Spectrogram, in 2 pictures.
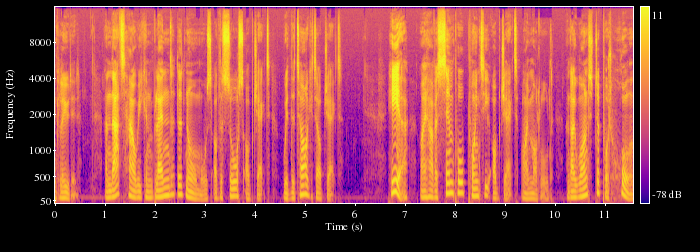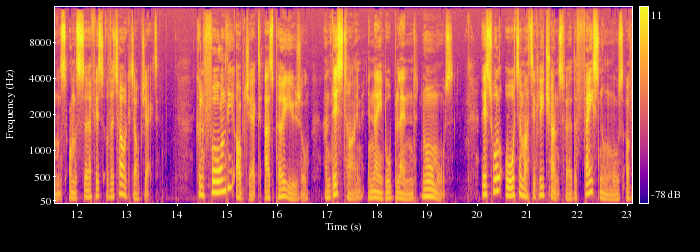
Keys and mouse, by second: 6.6-9.9 drag, 10.1-13.8 shift+drag, 13.8-15.1 middle drag, 18.2 click, 19.1 click, 19.4-19.8 right drag, 19.8 click, 19.8 right click, 20.0-21.2 drag, 22.2 click, 22.6-23.0 middle drag, 23.0 right drag, 23.0 middle drag.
